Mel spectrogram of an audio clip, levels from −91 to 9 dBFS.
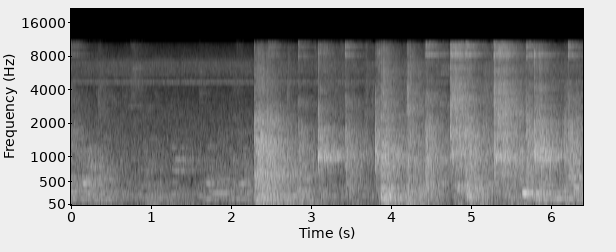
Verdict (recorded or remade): recorded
